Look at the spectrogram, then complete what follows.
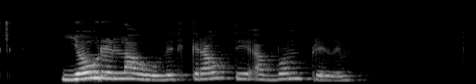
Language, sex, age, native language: Icelandic, female, 15, Icelandic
